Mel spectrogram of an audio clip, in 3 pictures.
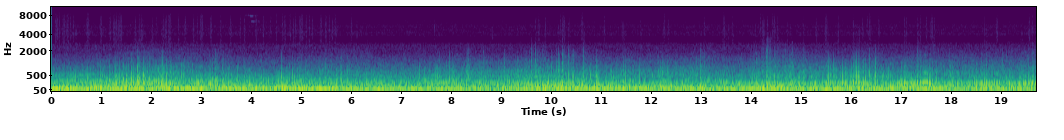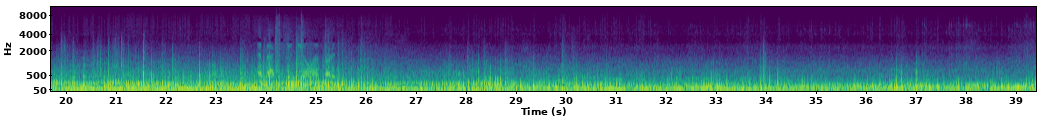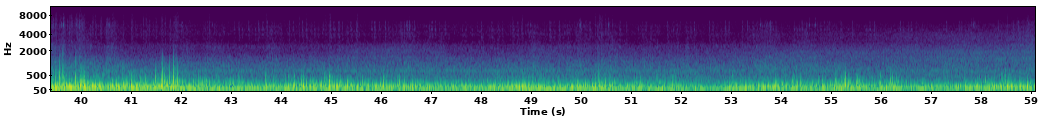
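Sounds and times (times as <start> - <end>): rocket engines rumbling: 0.0 - 59.0.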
